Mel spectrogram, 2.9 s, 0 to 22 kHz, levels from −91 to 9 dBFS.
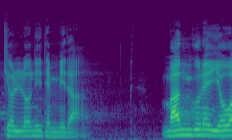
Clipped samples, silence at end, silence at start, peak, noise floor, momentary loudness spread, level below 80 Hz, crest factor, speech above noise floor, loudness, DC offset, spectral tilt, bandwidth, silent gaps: under 0.1%; 0 s; 0 s; -4 dBFS; -62 dBFS; 15 LU; -64 dBFS; 22 dB; 38 dB; -24 LUFS; under 0.1%; -6.5 dB/octave; 10.5 kHz; none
